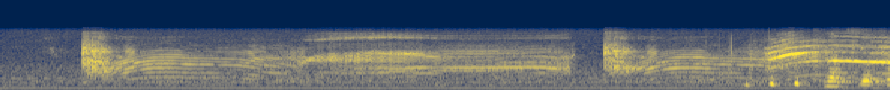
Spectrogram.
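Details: A domestic cat beside an iPod gives long, drawn-out, wavering harmonic meows, the first lasting over three seconds with a steady tone held through its middle, then a second rising meow; faint background hum throughout.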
